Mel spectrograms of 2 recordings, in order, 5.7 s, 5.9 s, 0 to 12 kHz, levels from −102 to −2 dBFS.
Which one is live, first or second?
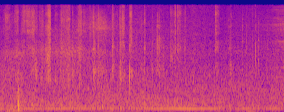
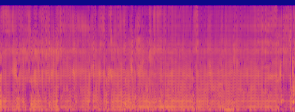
first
